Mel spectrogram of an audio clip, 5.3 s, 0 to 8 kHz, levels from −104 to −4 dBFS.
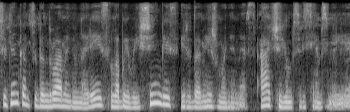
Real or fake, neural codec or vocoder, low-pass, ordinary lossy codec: fake; vocoder, 22.05 kHz, 80 mel bands, HiFi-GAN; 7.2 kHz; AAC, 32 kbps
